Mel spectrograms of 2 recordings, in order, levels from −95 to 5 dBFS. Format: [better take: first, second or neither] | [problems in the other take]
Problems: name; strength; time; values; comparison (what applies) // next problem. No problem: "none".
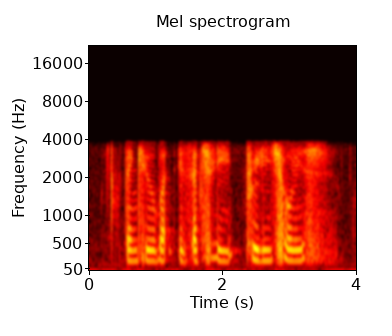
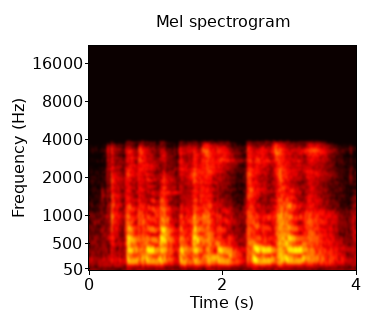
first | room echo; dies away in 0.5 s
